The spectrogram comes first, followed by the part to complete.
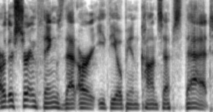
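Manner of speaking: ordinary delivery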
